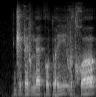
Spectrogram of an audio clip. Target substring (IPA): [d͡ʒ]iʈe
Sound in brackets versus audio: correct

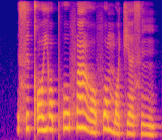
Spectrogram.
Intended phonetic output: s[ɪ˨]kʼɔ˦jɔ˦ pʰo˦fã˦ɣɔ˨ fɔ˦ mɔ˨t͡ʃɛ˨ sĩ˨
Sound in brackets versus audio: incorrect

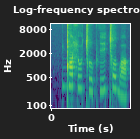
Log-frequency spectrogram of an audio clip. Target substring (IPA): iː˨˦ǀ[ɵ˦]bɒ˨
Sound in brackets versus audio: incorrect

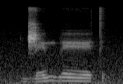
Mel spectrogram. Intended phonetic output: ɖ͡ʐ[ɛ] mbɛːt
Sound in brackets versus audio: correct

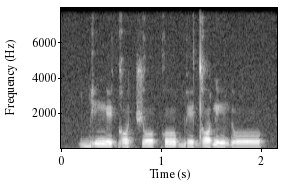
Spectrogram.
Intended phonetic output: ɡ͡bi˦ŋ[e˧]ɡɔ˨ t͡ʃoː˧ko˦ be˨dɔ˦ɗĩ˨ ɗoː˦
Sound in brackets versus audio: correct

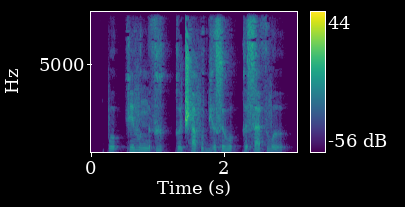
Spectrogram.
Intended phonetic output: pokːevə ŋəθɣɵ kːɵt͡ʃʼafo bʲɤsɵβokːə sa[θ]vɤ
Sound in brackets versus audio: correct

